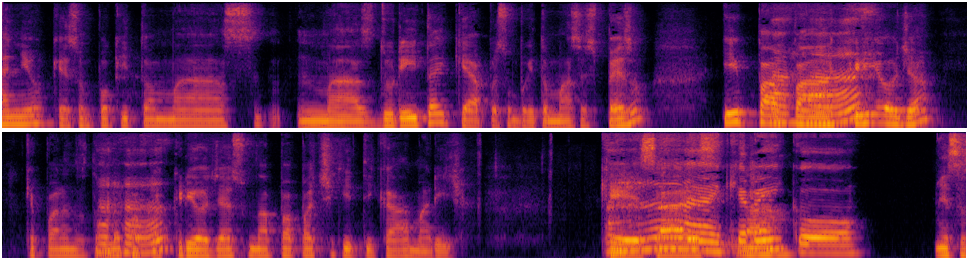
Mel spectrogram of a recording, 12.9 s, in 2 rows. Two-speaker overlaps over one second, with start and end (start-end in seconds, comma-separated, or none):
10.4-11.8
